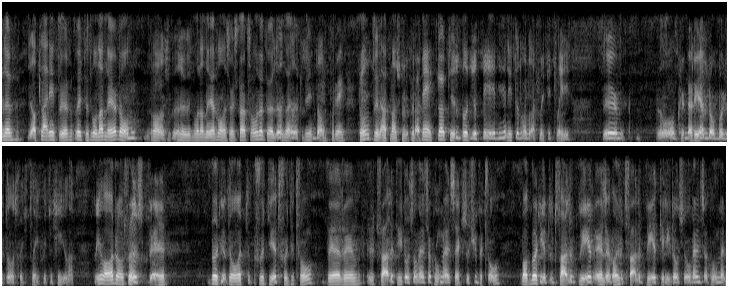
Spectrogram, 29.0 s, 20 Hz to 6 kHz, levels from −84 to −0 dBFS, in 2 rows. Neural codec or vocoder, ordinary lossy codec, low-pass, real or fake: autoencoder, 22.05 kHz, a latent of 192 numbers a frame, VITS, trained on one speaker; none; 5.4 kHz; fake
